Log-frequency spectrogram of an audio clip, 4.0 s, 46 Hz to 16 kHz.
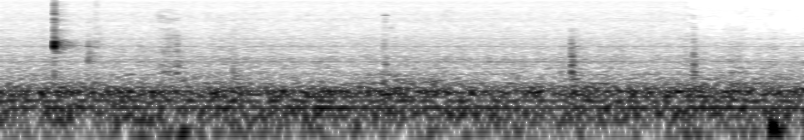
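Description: A Philips Hue Dimmer Switch V2 button being pressed: one sharp click about a quarter second in, followed by a few faint ticks, over a low steady hum.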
